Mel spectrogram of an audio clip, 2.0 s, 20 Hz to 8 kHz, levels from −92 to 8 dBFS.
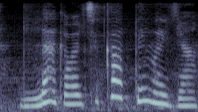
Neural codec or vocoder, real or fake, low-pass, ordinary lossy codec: codec, 44.1 kHz, 2.6 kbps, SNAC; fake; 7.2 kHz; Opus, 64 kbps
